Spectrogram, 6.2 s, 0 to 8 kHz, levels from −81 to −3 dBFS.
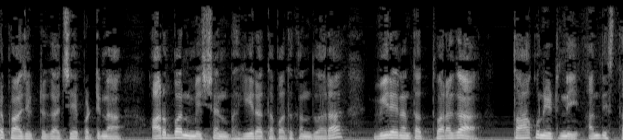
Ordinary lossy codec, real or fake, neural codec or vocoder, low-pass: none; real; none; none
